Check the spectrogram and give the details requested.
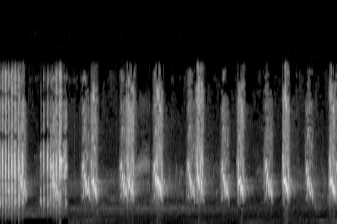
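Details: A house sparrow chirps steadily, opening with two rasping, buzzy notes and then a string of clipped chirps about every half second, harsh and slightly descending.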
